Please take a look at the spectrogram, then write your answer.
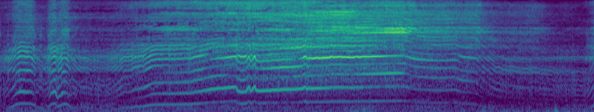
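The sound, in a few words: nitro RC car engine running on test run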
